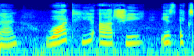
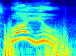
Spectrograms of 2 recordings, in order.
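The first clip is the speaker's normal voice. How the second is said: called out a bit louder and higher; light yell; 4 semitones higher, 5 dB louder than usual. A narrator's reading. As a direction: call out into the mountains. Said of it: "he yells".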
